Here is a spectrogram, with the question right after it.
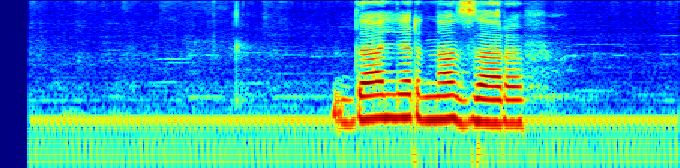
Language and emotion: Russian, neutral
